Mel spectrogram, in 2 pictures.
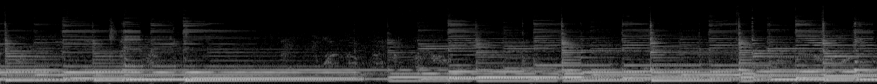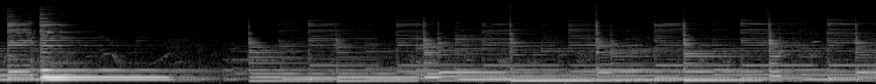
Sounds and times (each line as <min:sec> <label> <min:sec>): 0:00.0 guitar experiments 0:17.5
